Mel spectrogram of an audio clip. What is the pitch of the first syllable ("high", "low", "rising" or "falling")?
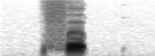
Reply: low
